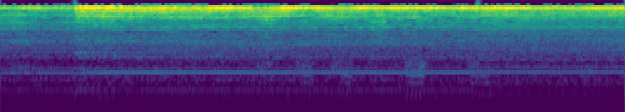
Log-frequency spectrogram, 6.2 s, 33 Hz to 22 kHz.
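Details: Greenworks 1704 electric pressure washer that had stopped working, tested after repair work: steady motor hum with spray hiss, smooth and even, no surging; working normally.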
